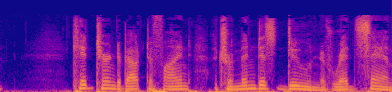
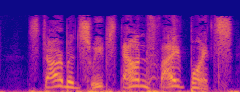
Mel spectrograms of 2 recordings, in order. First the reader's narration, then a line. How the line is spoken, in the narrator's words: Kid cried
